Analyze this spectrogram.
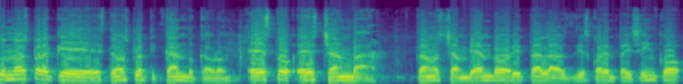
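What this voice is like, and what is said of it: Usual voice. Nothing is said of it.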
